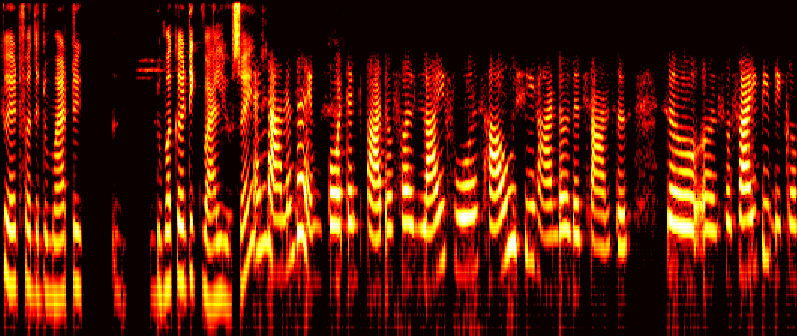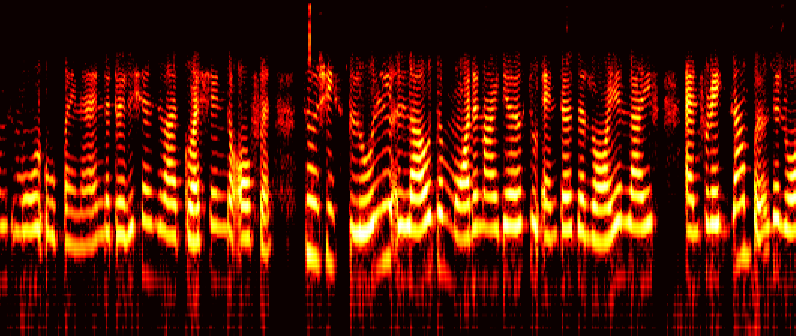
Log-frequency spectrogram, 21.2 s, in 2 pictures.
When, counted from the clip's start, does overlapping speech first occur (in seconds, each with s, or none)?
none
